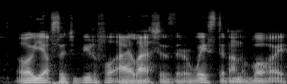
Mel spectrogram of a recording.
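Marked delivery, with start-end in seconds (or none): none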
